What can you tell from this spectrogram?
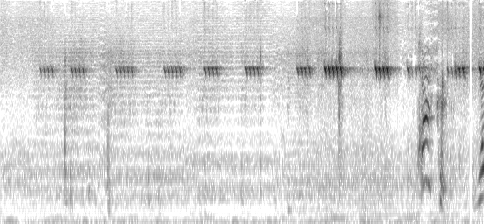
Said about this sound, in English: Cricket! Where's the cricket?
